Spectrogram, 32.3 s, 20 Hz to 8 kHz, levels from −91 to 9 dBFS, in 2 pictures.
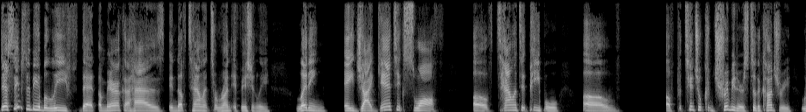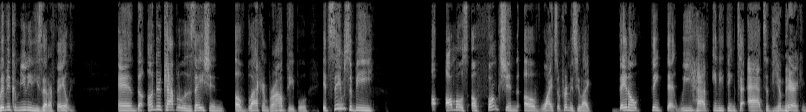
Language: English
